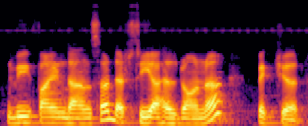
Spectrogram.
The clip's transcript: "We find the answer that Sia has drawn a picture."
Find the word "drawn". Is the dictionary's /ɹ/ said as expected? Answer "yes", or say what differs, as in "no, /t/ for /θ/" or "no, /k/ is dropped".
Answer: no, /ɹ/ is dropped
